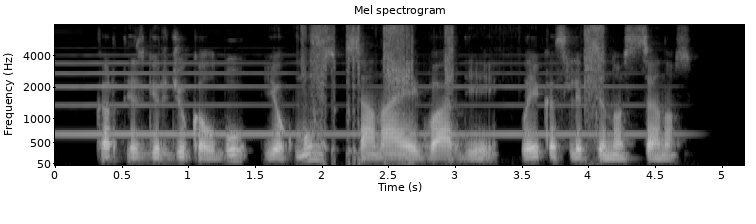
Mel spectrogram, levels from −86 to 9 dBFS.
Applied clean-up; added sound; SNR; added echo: none; Wind instrument, woodwind instrument + Packing tape, duct tape; 12 dB; none.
